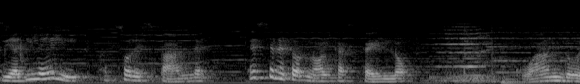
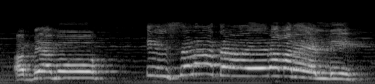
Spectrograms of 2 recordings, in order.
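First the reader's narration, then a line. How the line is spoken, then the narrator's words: Even louder shout. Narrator (Italian): gridò ancora più forte Leili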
